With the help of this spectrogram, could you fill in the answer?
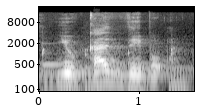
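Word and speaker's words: يُكَذِّبُ: Nah, misalkan di sini ada contoh yukadz, ada penekanan di situ ya, yukadzibu. Nah, dibacanya jadi yukadzibu. Saya ditekan di kadznya itu.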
